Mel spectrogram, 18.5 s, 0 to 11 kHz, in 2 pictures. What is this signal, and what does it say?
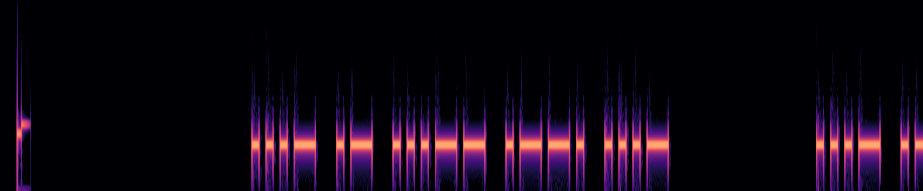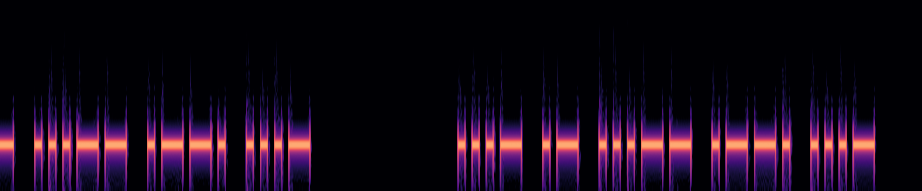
Morse code, heard as a keyed tone, about 17 wpm, 700 Hz. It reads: VA3PV VA3PV VA3PV
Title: DXCC-100 Call Signs - 5 Characters - Repeated 3x - 17wpm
